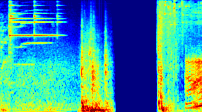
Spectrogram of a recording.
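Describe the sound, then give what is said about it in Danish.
A stone chip smacks into a car windscreen with a sharp, loud crack and a couple of quick follow-up knocks, then a short silence before a rush of noise returns. “Et sten i slag!”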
